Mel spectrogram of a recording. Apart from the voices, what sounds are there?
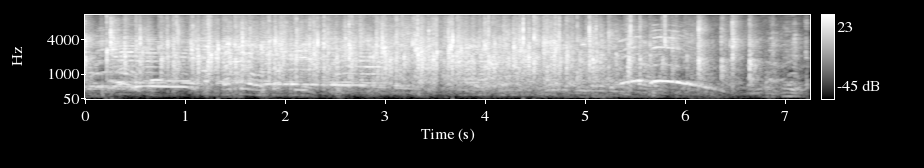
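audience applause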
